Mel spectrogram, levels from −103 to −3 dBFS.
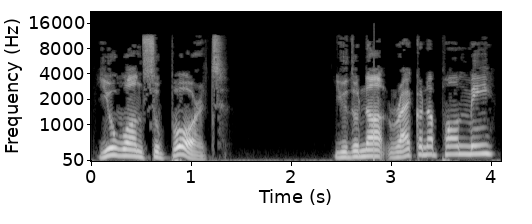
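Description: A speech clip with one gap between stream segments at 2.82 s. The sound drops to silence for a few milliseconds, with hard edges on both sides. The hole is about 4.6 ms long. It comes from two stream segments whose time stamps don't meet. The player fills the space between them with silence. The segments appear to be 1.0 s long. Nothing is lost. The gap only adds a little time.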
